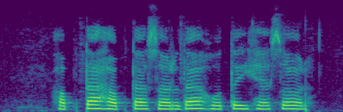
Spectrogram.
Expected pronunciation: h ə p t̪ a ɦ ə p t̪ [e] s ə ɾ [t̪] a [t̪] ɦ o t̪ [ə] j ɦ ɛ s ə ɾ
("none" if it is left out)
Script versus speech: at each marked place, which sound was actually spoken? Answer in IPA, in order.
a, d̪, none, ə

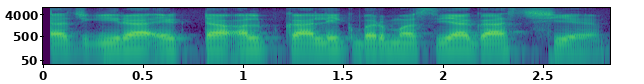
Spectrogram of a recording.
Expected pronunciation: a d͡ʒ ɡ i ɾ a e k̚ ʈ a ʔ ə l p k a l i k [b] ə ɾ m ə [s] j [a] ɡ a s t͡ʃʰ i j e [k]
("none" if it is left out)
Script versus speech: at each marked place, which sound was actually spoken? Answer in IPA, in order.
b, s, a, none

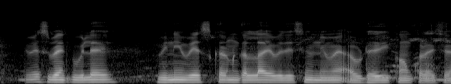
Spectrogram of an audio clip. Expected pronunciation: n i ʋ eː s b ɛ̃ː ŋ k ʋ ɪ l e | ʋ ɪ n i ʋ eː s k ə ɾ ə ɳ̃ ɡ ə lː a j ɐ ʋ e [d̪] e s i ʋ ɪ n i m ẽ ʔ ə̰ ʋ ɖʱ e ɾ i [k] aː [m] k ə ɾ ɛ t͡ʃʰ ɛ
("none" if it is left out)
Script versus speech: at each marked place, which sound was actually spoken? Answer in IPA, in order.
d̪, k, m

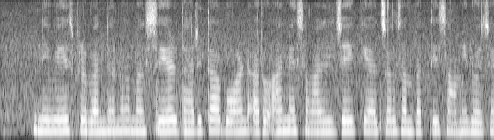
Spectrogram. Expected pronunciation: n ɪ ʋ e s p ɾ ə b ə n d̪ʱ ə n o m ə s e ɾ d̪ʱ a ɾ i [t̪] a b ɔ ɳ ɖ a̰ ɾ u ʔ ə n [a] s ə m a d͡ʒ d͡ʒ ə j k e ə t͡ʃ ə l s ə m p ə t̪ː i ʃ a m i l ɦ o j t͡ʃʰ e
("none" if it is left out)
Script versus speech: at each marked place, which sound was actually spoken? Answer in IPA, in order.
t̪, e

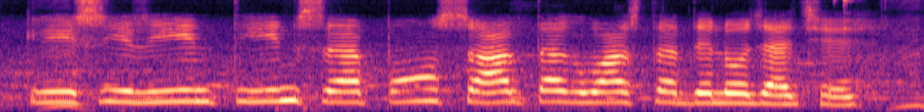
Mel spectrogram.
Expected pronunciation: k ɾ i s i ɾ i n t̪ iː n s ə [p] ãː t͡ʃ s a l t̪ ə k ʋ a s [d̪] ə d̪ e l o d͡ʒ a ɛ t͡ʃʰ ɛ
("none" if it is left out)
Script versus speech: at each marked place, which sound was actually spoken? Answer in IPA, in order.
p, t̪

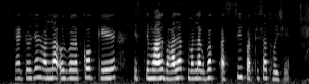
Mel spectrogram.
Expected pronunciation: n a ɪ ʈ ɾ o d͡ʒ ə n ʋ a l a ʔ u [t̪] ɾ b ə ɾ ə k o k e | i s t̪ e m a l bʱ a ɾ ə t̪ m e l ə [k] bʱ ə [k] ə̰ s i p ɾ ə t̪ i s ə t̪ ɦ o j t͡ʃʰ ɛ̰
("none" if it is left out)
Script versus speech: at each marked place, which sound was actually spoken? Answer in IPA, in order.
none, ɡ, ɡ

